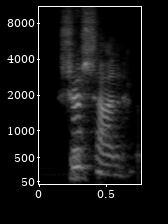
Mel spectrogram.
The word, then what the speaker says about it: Shushan: Shushan, okay.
